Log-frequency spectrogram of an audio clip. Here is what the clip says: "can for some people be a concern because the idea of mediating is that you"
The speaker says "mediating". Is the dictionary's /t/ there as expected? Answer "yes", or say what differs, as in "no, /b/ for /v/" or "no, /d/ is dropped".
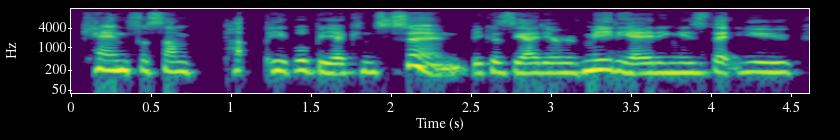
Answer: yes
